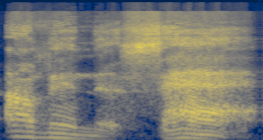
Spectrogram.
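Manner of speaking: slow phrase, "side" stretched into "sah" for South; drawled "South". Shown as a demonstration. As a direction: draw "side" out as a Southern "sah", no final consonant. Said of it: "You don't have to say it like that".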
